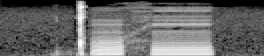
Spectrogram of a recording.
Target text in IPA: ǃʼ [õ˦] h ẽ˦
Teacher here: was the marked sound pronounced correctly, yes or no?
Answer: yes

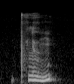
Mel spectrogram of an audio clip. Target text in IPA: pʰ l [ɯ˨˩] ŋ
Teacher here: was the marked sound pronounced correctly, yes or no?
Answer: no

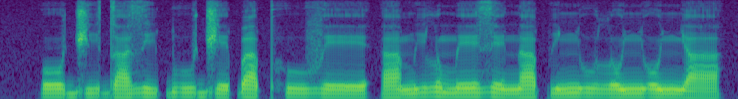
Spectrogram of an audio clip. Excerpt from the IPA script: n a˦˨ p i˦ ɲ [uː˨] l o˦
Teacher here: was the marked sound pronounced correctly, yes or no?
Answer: no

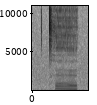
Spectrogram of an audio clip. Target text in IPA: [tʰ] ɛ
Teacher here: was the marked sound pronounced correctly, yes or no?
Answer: yes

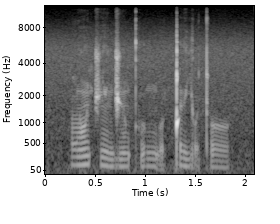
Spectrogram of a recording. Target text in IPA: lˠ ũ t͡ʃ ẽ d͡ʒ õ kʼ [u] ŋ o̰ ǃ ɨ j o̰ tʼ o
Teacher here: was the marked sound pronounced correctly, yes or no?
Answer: yes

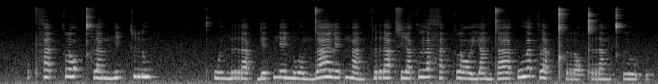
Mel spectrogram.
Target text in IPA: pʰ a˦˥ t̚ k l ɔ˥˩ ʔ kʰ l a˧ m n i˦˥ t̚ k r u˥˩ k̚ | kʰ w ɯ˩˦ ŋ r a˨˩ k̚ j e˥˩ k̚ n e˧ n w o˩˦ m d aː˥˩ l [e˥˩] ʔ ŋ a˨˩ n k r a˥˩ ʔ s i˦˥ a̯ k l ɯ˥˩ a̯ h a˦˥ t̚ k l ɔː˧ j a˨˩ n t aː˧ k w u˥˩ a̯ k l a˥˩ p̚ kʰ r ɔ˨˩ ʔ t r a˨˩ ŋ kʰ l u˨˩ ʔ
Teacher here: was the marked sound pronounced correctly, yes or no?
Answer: yes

